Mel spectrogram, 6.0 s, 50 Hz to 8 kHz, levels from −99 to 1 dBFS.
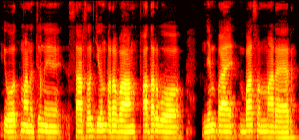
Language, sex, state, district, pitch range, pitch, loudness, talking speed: Chakma, male, Tripura, Dhalai, 115-125 Hz, 120 Hz, -19 LUFS, 110 wpm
